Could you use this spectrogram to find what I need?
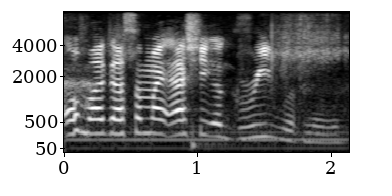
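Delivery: ordinary delivery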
